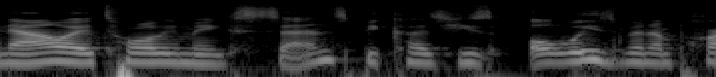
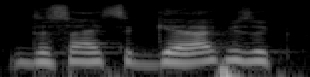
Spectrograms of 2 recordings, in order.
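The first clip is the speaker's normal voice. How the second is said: normal talking voice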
